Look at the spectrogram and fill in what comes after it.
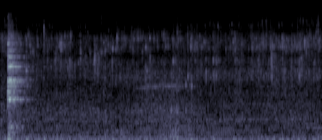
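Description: Bean kebabs shallow-frying in a little oil in a frying pan, the oil sizzling and crackling steadily. A brief ringing clink right at the start is the loudest sound.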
